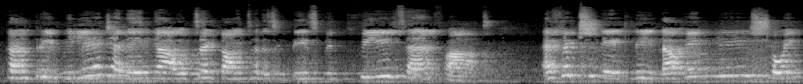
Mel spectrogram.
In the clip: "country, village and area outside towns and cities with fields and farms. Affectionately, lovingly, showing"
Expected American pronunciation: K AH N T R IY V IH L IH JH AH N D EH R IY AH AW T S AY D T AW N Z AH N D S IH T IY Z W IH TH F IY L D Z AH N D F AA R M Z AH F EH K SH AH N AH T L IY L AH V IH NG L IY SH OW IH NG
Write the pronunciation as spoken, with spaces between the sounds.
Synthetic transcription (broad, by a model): K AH N T R IY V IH L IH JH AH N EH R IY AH AW T S AY D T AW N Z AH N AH S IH T IY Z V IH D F IY D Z AH N D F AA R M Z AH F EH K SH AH N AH T L IY L AH V IH NG L IY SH OW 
